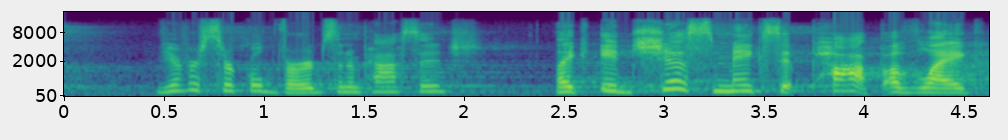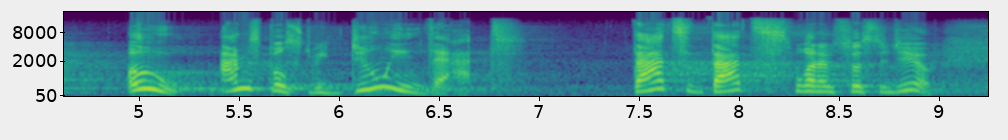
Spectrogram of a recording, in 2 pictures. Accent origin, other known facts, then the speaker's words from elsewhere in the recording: Wyoming, United States; We had a saying, I'm from Wyoming, and so when you're going to go outside and get the work done, put your boots on.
